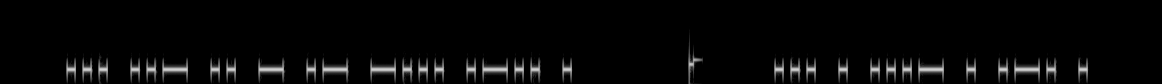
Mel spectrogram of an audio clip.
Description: Morse code, heard as a keyed tone, about 15 wpm, 700 Hz. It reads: SUITABLE SEVERE
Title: Sentences from Top 1400 Words - New Word Drill - 15wpm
